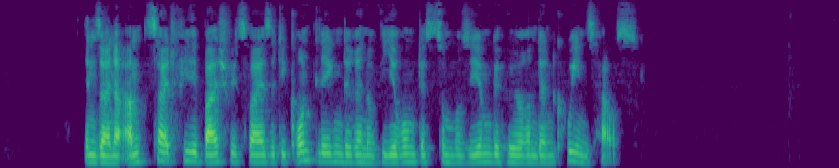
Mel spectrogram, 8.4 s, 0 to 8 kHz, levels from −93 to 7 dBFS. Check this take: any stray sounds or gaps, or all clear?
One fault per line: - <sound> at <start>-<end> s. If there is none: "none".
none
